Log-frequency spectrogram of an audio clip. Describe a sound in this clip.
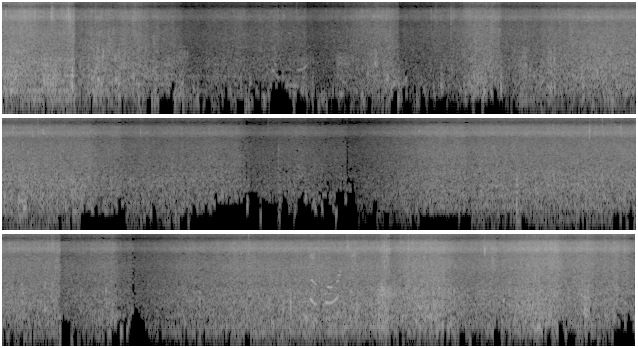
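River water rushes and splashes against a raft.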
